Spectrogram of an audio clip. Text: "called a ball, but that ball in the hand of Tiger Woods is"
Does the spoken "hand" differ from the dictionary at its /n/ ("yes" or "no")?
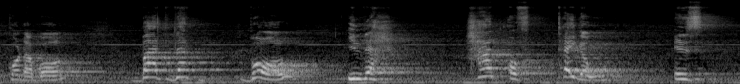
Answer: yes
